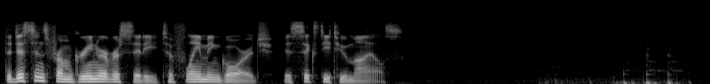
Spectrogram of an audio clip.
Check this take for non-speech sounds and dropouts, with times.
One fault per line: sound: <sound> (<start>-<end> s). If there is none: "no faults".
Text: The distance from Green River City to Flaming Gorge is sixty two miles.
sound: tap (5.4-6.9 s)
